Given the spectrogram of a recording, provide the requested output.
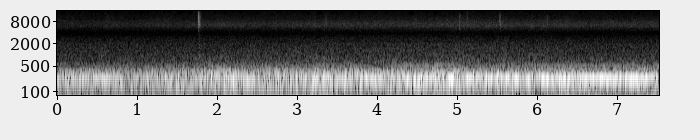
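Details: Volvo S80 on brand-new Goodyear Eagle F1 Asymmetric 6 245/40 R18 summer tyres: steady low hum only at 145 km/h (90 mph) ±5, unchanged by accelerating, braking or cornering; wheel bearing doubted (no play), tyre tread or rim design suspected.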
